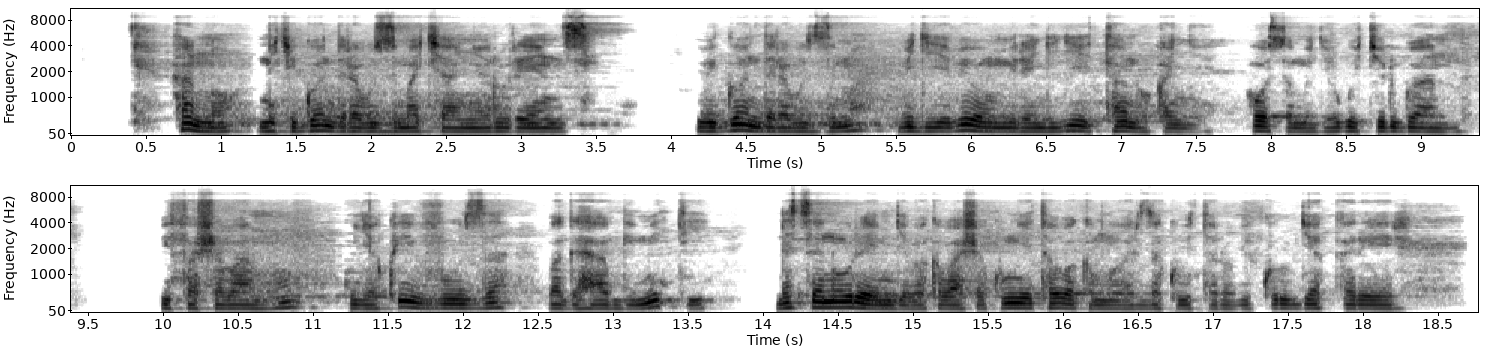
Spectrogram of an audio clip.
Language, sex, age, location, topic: Kinyarwanda, male, 18-24, Kigali, health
